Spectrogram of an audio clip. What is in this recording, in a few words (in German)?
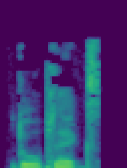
"duplex", German; adjectives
